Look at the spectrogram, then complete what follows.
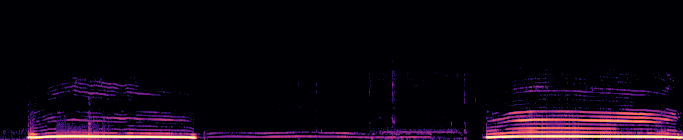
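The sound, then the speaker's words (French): Wolves howl in long, wavering calls in response to a man: a loud howl, then a softer answering howl, then another loud sustained howl, with no talking. “Mais, on a un petit clip parce qu'il y a quelqu'un qui t'a déjà baptisé de étant l'homme qui parle au loup.”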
